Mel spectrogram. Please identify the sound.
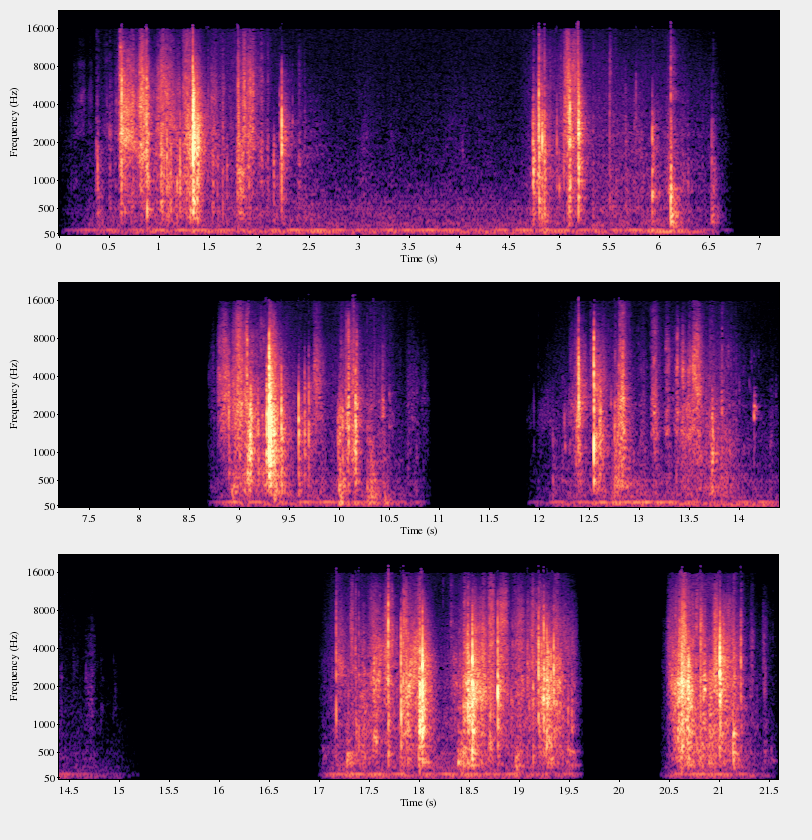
paper sheets flip through turn page nice various
flip, paper, page, turn, sheets, through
